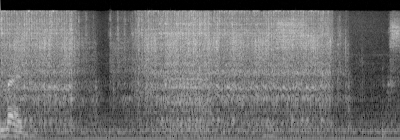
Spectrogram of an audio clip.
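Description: Sewing machine stitching in two runs: a short run that breaks off about a second in, then a longer run that stops shortly before the end.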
